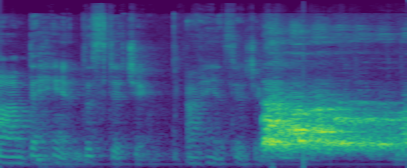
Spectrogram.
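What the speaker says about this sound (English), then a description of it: "I'm sorry about the dog." A dog barks loudly and continuously nearby, breaking in over a person talking quietly about hand-stitched chapbooks.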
